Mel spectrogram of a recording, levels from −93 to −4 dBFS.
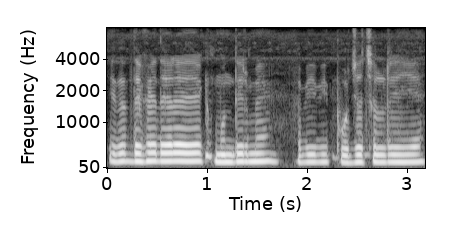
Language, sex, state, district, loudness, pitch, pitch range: Hindi, male, Uttarakhand, Tehri Garhwal, -14 LUFS, 165 Hz, 155-170 Hz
